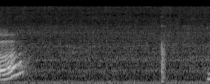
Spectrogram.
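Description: Beetroot, onion and tomato masala sizzling steadily in a pressure cooker on the stove, with one short knock about a second and a half in.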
